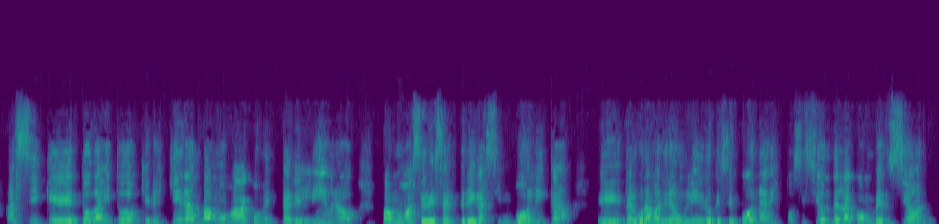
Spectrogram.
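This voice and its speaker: A woman's voice: a little high, a little fast, hardly any pauses, a little mellow. A woman academic, a guest on a radio interview, explaining ideas earnestly and often adding "¿no?" or "¿cierto?" to check in with the listener. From Chile.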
